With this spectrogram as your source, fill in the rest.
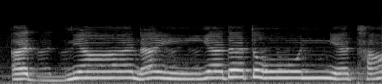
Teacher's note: ಕೊನೆಗೆ ಥಾ ಮಹಾಪ್ರಾಣ ದೀರ್ಘ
